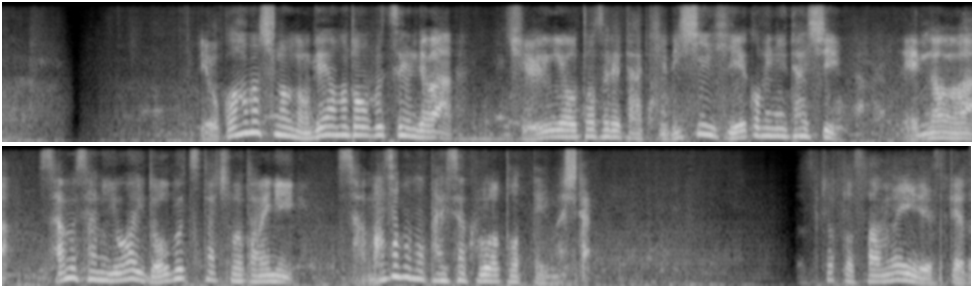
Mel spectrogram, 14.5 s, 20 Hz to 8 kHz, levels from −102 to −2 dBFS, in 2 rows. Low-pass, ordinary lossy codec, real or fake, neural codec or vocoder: 7.2 kHz; none; fake; codec, 16 kHz, 2 kbps, FreqCodec, smaller model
